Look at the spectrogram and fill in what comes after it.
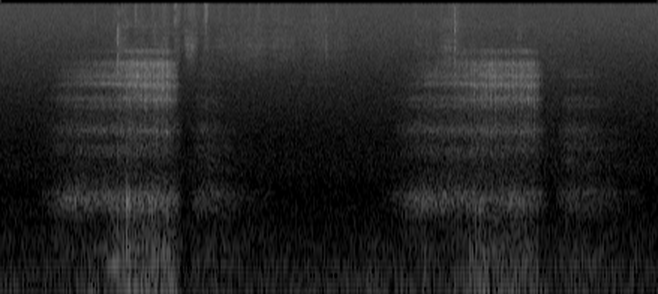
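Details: Snoring, one of several different types of snoring.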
